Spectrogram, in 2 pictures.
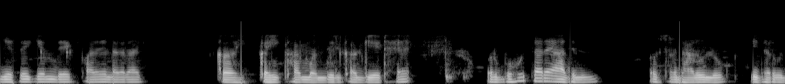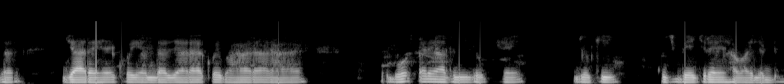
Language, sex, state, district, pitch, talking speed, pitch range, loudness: Hindi, male, Uttar Pradesh, Hamirpur, 110 Hz, 190 wpm, 105-120 Hz, -21 LUFS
